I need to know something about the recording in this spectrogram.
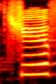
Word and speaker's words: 吃: 우리들 几点吃饭 이라고 했습니다. 几点吃饭 자, 뒤에는 시, 파는 밥. 자, ch 뒤에 있는 아이요. 얘는 이 발음이 아니고 으 발음이었습니다.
